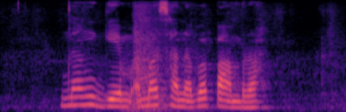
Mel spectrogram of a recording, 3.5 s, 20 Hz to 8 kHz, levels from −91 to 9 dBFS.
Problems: none marked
